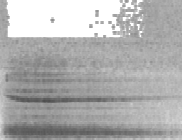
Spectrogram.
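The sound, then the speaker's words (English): A slow, deep breath drawn in during a calming exercise: a steady, airy hiss that swells quickly, holds, then gradually fades over a couple of seconds, with no talk. “So let's do it right now. Let's take three breaths in. Hold it at the top.”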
